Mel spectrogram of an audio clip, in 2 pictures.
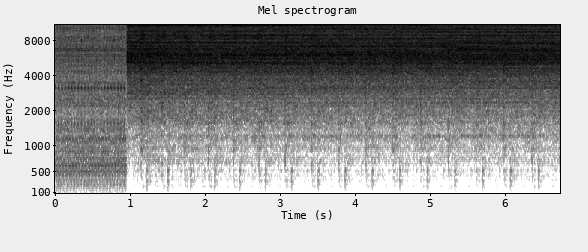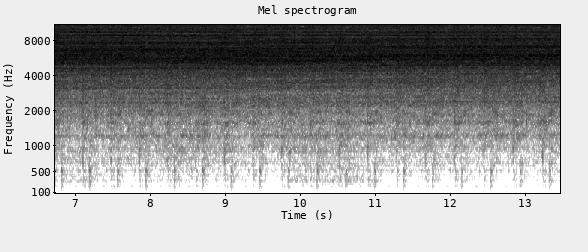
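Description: A small steam engine chuffs with a fast, steady rhythm.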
